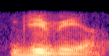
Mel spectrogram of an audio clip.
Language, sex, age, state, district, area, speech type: Hindi, male, 30-45, Madhya Pradesh, Bhopal, urban, conversation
